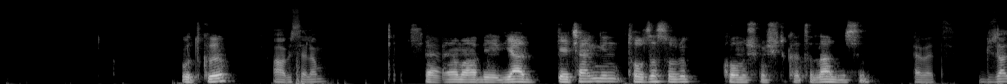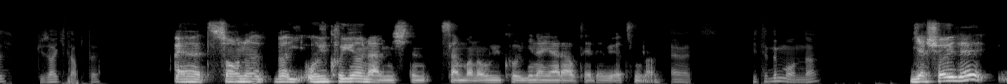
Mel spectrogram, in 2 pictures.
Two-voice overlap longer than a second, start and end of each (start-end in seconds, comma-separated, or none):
none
